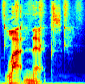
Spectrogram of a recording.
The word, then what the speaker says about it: Latinx: L-A-T-I-N-X, Latinx, pronounced Latinx, refers to people of Latin American heritage.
